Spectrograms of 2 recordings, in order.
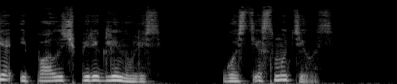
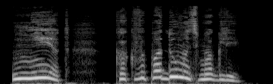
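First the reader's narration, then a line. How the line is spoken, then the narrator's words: Pleading. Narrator (Russian): Владислава взмолилась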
